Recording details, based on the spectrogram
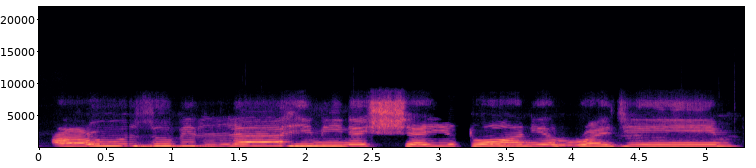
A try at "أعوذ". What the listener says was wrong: Okay, a'udhu, dhal, not zu. No, not za. This is not correct. This is that, dhal, a'udhu. No, not zu. There's zu and there is dhu. Dhu, dhal, zay, za, dha, za, dha. No, not right at all. Not a'udhu. A'udhu, dhal, a'udhu.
